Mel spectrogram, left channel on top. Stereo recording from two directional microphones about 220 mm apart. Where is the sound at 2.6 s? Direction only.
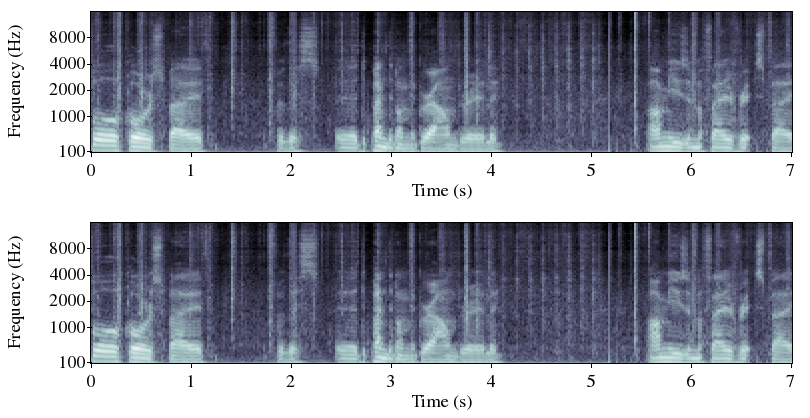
5° right (ahead or behind).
